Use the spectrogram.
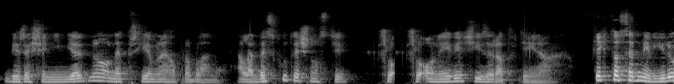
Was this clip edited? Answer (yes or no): yes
